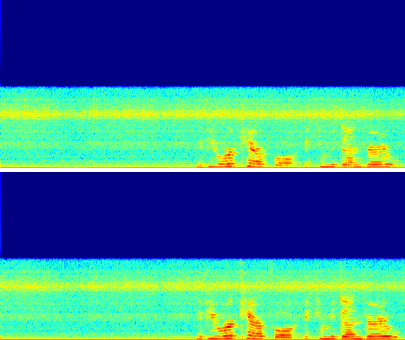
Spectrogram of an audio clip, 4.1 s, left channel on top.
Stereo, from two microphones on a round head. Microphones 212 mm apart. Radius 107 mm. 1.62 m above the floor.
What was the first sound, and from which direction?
A woman speaking, 60° right (ahead or behind).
